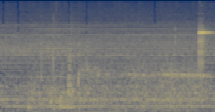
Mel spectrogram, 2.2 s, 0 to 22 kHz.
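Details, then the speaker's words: Olivetti M300-30/P with substitute BA366 motherboard: quiet steady hard disk spindle hum with light seek ticks, no scraping or clicking; normal hard disk operation. "It's seeking. The hard disk is seeking."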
